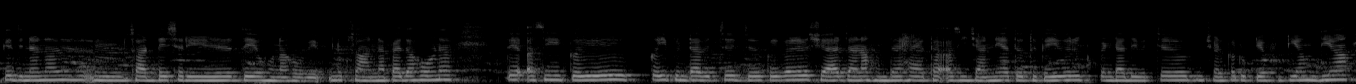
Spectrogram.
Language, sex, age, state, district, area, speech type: Punjabi, female, 18-30, Punjab, Bathinda, rural, spontaneous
